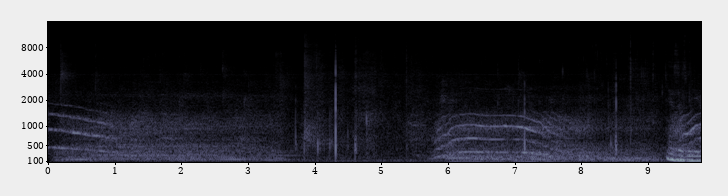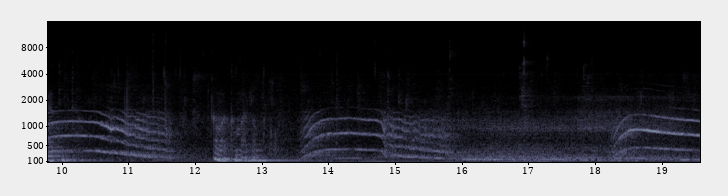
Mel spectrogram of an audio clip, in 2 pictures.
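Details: Misu the Siamese mother cat, recorded 2 February 2015 in the evening, calls four times in a row: arched, bending meows about two to three seconds apart, over a constant low hum with occasional knocks.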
